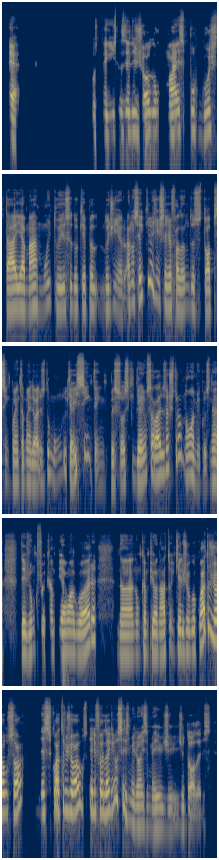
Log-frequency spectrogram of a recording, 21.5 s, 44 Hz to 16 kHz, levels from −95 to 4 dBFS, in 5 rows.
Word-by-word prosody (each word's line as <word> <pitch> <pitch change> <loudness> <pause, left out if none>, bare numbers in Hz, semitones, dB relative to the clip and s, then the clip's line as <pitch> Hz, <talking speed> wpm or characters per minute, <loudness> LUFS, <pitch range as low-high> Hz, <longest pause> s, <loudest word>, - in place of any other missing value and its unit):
É. - - +7 1.5
Os - - -10
tenistas, 160 +1 -5
eles 165 -1 -1
jogam 165 +2 0 0.2
mais 165 +3 +4
por 175 -2 -8
gostar 145 -2 +2
e 150 - -1
amar 150 +2 +3
muito 155 +2 -11
isso 150 +2 -3
do 145 -1 -9
que 150 - -5
pelo 150 0 -6
do 145 - -10
dinheiro, 145 -3 -8
a 155 - 0
não 175 - -7
ser 200 +5 +1
que 375 - -5
a 345 - -1
gente 205 -9 -8
esteja 155 -2 0
falando 145 0 -4
dos 150 -2 -4
top 140 0 0
50 135 -1 -1
melhores 130 -1 -3
do 190 - -7
mundo, 165 0 -17
que - - -1
aí - - -1
sim, 340 - +3
tem 130 - -13
pessoas 135 +1 -1
que - - -16
ganham 145 +2 0
salários 175 0 +3
astronômicos, 175 - -4
né, 140 -1 -2 0.4
teve 140 -1 +1
um 145 - -5
que - - -13
foi 155 - -6
campeão 145 -1 -1
agora, 145 +10 +4 0.4
na 130 0 +2
num 135 0 -11
campeonato 140 0 -1
em - - -18
que 145 - -4
ele 150 - +1
jogou 150 +1 -3
4 305 - +7
jogos 215 -1 +5
só, 210 +6 +6 0.4
nesses 210 0 +3
4 230 +2 +2
jogos 230 +5 +4
ele 230 -1 +1
foi 230 -1 +1
lá 210 0 +5
e - - -5
ganhou 330 +8 -2
seis 195 - +3
milhões 140 -3 -3
e 130 - -14
meio 125 +1 -5
de 125 0 -9
de 130 - -10
dólares, 425 - -4
150 Hz, 200 wpm, -26 LUFS, 140-175 Hz, 1.5 s, É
